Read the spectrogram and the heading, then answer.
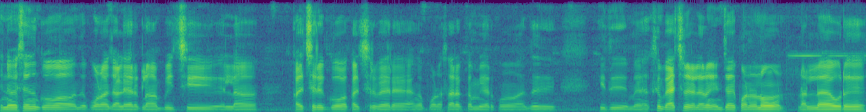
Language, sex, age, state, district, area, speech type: Tamil, male, 30-45, Tamil Nadu, Tiruchirappalli, rural, spontaneous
